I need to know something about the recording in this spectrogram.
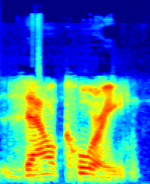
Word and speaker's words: Xalkori: I believe it's pronounced Xalkori. The middle three letters are ALK, so they had to work that into the name somehow.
